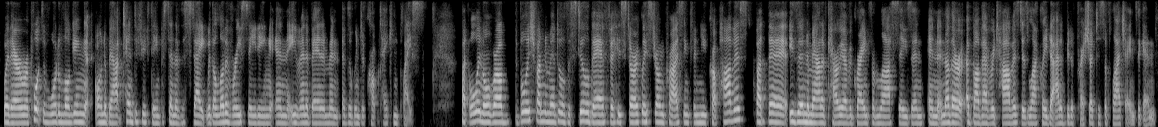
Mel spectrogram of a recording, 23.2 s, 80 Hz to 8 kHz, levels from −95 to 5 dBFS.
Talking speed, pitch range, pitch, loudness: 195 wpm, 170-195 Hz, 180 Hz, -24 LUFS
